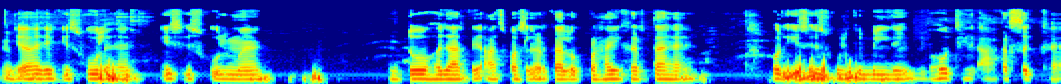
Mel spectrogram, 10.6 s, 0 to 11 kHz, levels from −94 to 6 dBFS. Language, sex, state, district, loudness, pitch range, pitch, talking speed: Hindi, male, Bihar, Lakhisarai, -18 LUFS, 135-145 Hz, 140 Hz, 140 wpm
